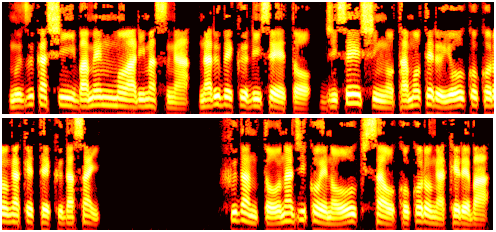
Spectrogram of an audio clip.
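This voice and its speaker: Smooth, dry-voiced calm male narrator. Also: medium pitch, no echo. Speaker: self-help narrator.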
